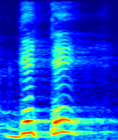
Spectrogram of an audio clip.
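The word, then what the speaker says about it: Goethe: tratados como bien dije era el genial guete se escribe goete el juez que no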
